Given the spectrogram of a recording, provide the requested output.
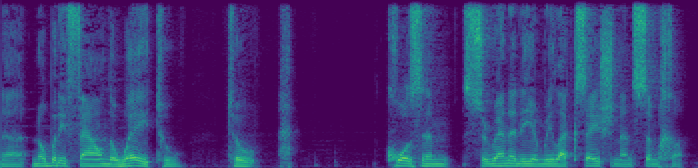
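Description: A middle-aged man telling a story in a dramatic, repetitive way, recorded with a lapel mic in a study lined with bookshelves. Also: on the low side. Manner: dramatic, repetitive, gesturing broadly. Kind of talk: animated storytelling.

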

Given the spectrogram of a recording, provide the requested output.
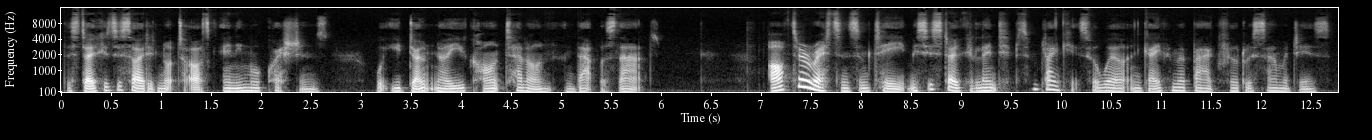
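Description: A woman's voice: rumbling low, normal speed, a little mellow, slightly rough. A woman teacher reading a novel aloud, narrating expressively and voicing each character. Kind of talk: storybook narration.

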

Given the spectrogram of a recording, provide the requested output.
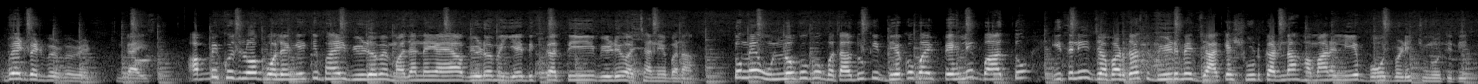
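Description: Walking through an outdoor street market, a young adult comedy vlogger narrates a mock-serious survival-show parody. He speaks at normal speed in a high voice, with music playing in the background.

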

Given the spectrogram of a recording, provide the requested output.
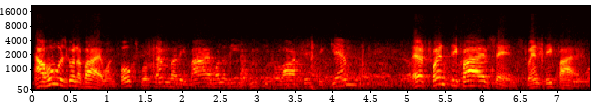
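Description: High-pitched, swooping American carnival barker. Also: male voice, sing-song, normal speed, narrow, tinny audio. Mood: hawking. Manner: declamatory, repetitive showman's pitch. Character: brash carnival sideshow barker hawking attractions to the crowd. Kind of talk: 1930s film acting, sing-song barker patter. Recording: thin, hissy 1930s film soundtrack.

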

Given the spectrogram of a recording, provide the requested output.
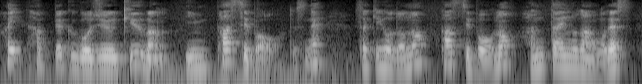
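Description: A man teaching English vocabulary in Japanese, saying each word slowly and clearly in a voice-over lesson. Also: a little high, a little mellow. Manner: slow, careful spelled-out pronunciation of English words.

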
